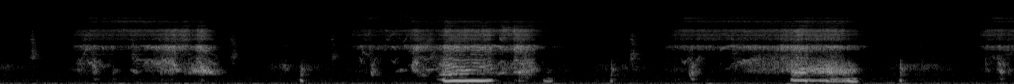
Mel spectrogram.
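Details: Phone recording of a sleeper after practicing the 4-7-8 breathing technique: rough, rattling snores on slow breaths, about 17 a minute, with quieter breathing between; snoring during sleep.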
